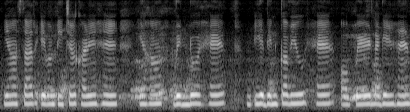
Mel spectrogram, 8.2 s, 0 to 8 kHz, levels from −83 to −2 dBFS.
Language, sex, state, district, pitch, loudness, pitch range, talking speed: Hindi, female, Uttar Pradesh, Jalaun, 230 Hz, -21 LUFS, 225-235 Hz, 130 wpm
